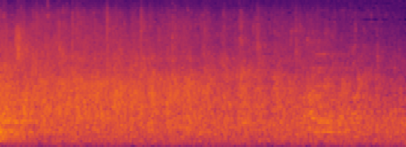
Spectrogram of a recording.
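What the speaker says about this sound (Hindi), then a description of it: "आइए जोरदार तालियों से स्वागत करें।" Hands clap in steady, fairly distant applause at a ceremony releasing an album about tribal freedom heroes, part of an Azadi Ka Amrit Mahotsav event. The clapping stays even and soft throughout, easing slightly toward the end.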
